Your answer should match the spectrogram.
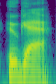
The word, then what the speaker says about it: hygge: The sources talked about that Danish concept, hygge. Hygge. Pronounced hygge.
